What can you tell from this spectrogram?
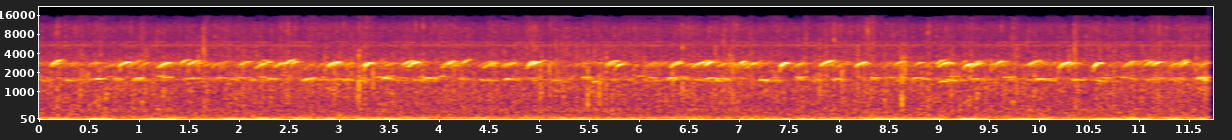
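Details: Many coqui frogs calling together in a rain shower, Big Island, Hawaii; bright rising chirps stacked above a lower tone, repeated without pause throughout, set against even rain hiss and scattered drop impacts.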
